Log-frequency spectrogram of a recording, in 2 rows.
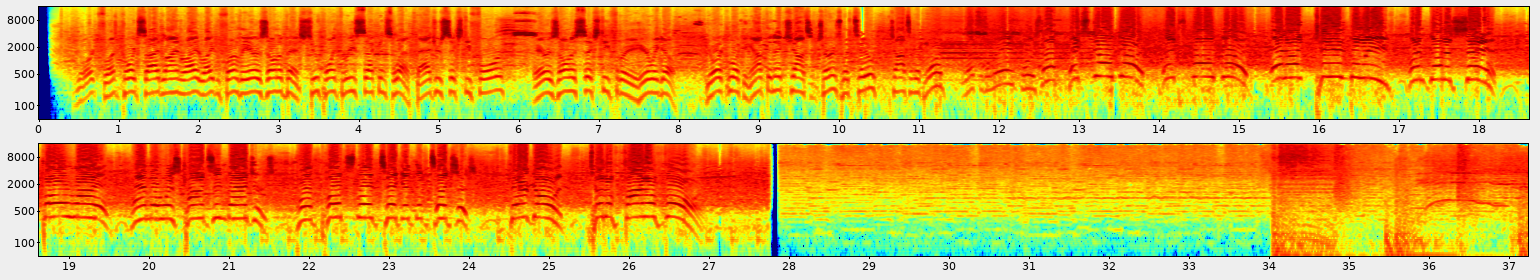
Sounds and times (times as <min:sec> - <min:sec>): Speech: 0:00.4 - 0:26.9.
